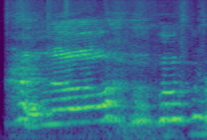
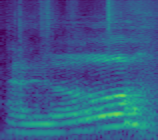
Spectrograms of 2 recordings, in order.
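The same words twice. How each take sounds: First: High, loud, rising hello; exaggerated high-pitched questioning hello. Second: Lower, loud questioning hello; a loud, tentative hello with a rising end; calling out. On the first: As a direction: call out in a put-on high voice. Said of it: "it's like a high-pitched voice". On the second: Pretend. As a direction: call into the dark for an answer. Calling out into the dark room.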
